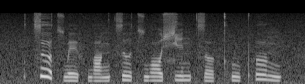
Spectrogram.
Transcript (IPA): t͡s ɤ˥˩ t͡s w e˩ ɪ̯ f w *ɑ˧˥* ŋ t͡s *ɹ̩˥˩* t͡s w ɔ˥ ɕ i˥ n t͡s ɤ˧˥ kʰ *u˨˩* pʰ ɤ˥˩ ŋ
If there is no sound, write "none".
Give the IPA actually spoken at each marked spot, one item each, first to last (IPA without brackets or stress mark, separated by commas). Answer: ɑ˧˥, ɹ̩˥˩, u˨˩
